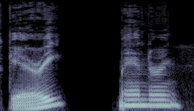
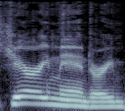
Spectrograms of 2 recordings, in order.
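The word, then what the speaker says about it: gerrymandering: him to the concept of Jerry or in this instance Gary mandering so it is Jerry mandering but we'll we'll talk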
